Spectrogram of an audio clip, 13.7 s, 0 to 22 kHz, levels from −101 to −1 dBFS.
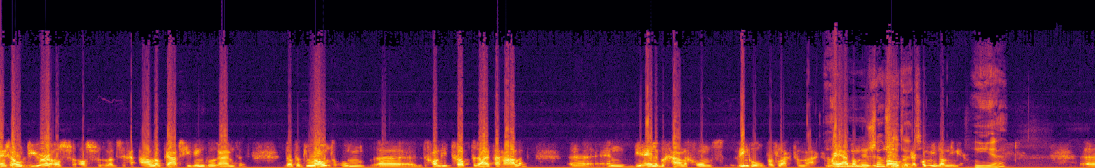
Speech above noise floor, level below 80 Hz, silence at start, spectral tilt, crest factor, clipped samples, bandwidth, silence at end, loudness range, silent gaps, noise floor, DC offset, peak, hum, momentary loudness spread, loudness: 27 dB; -44 dBFS; 0 s; -5 dB/octave; 10 dB; under 0.1%; 16.5 kHz; 0 s; 2 LU; none; -37 dBFS; 3%; 0 dBFS; none; 13 LU; -10 LUFS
